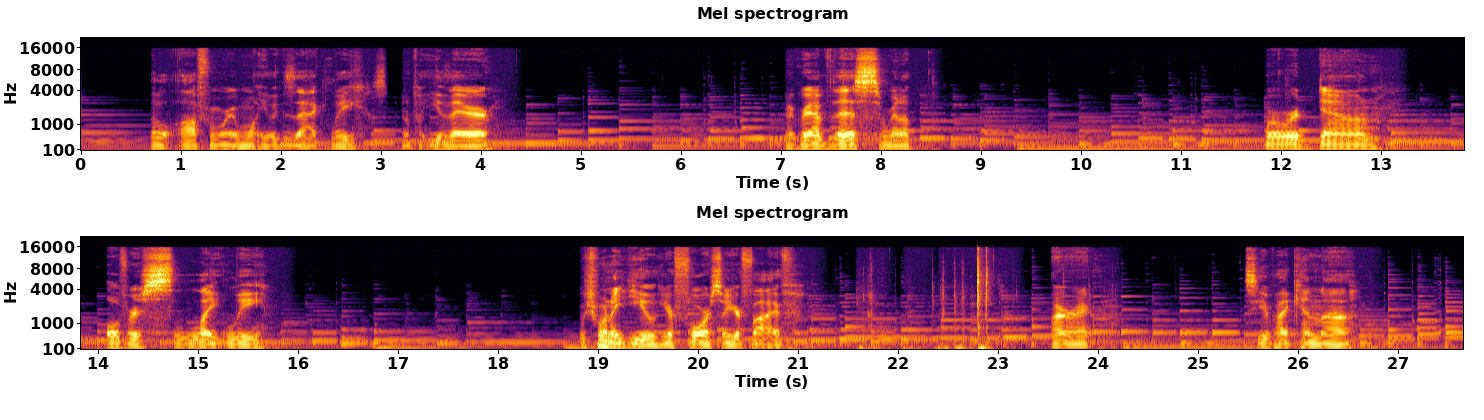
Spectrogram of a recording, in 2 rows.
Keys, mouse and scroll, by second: 0.3-2.5 drag, 2.5 middle click, 2.8 middle click, 2.9 click, 3.1-4.3 middle drag, 6.4-8.0 right drag, 8.1 click, 8.7 middle click, 8.7 right click, 9.7-11.1 middle drag, 11.1-15.1 drag, 15.4 middle click, 17.9-19.4 right drag, 19.4 middle click, 19.6-22.8 drag, 24.9 c.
